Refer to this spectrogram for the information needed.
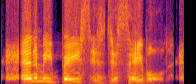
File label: base, Fem; voice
